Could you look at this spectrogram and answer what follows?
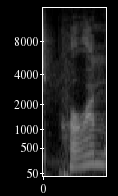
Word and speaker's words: Purim: Since it's Purim, I have a cider with me.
